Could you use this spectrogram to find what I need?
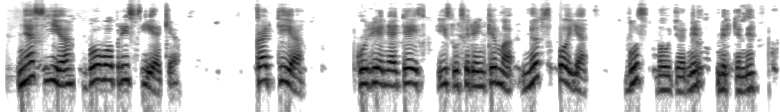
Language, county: Lithuanian, Tauragė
